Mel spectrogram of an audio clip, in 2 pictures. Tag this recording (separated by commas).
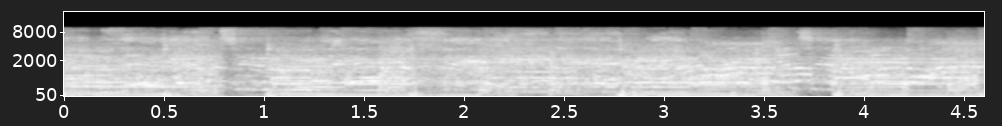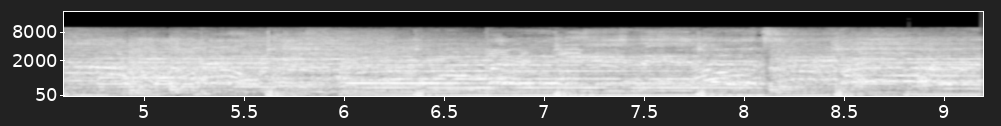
Music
